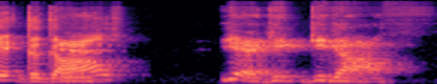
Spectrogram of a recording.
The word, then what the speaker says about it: Guigal: Yeah, GUIGAL. GUIGAL.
